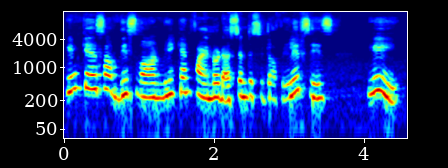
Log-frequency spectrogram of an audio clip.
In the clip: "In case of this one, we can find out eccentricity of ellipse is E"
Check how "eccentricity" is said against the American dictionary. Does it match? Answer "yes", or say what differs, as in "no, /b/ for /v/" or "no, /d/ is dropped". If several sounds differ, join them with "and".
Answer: no, /k/ is dropped and /ɹ/ is dropped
